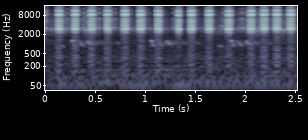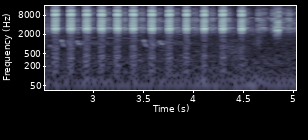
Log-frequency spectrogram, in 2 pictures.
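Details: Sulphogaeana cicada clicking out its tymbal song: a strong, rapid series of harsh broadband pulses, about six a second, steady for the whole stretch, while faint descending chirps sound between the pulses.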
